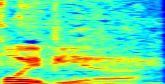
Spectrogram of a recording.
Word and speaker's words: Højbjerg: Think about Højbjerg. You know the player who plays for Southampton. It's pronounced Højbjerg.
